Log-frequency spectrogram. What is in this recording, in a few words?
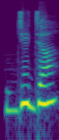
"jija", Punjabi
